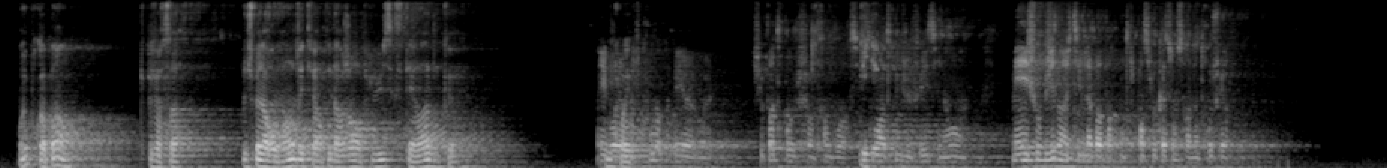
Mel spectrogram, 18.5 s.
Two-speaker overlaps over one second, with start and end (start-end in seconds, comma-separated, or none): none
